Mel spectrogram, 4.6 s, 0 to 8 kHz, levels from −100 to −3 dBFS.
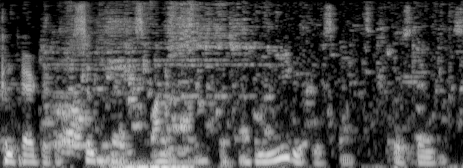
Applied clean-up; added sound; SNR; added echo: classical method Wiener filter.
